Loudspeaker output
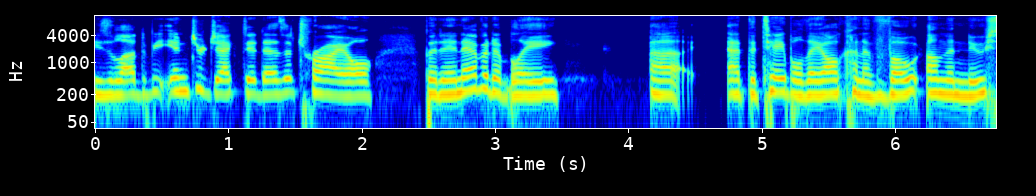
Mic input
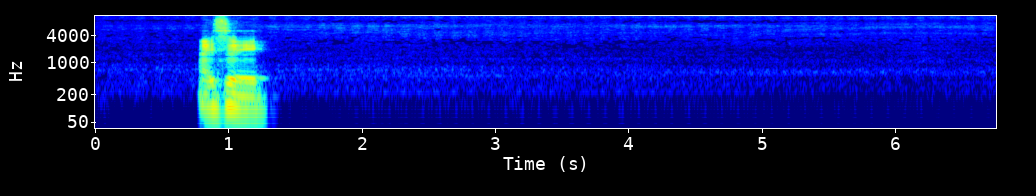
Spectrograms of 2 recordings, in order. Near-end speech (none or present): present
